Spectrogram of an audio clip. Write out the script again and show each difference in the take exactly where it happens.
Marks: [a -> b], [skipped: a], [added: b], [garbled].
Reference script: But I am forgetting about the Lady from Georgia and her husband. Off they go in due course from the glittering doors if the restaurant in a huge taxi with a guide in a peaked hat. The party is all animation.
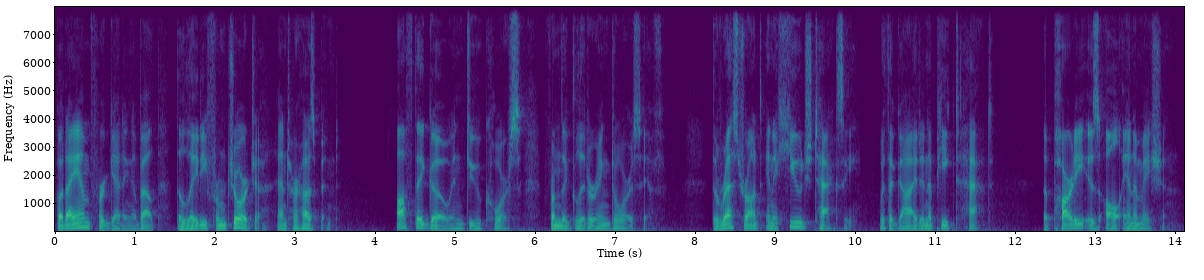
But I am forgetting about the Lady from Georgia and her husband. Off they go in due course from the glittering doors if the restaurant in a huge taxi with a guide in a peaked hat. The party is all animation.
